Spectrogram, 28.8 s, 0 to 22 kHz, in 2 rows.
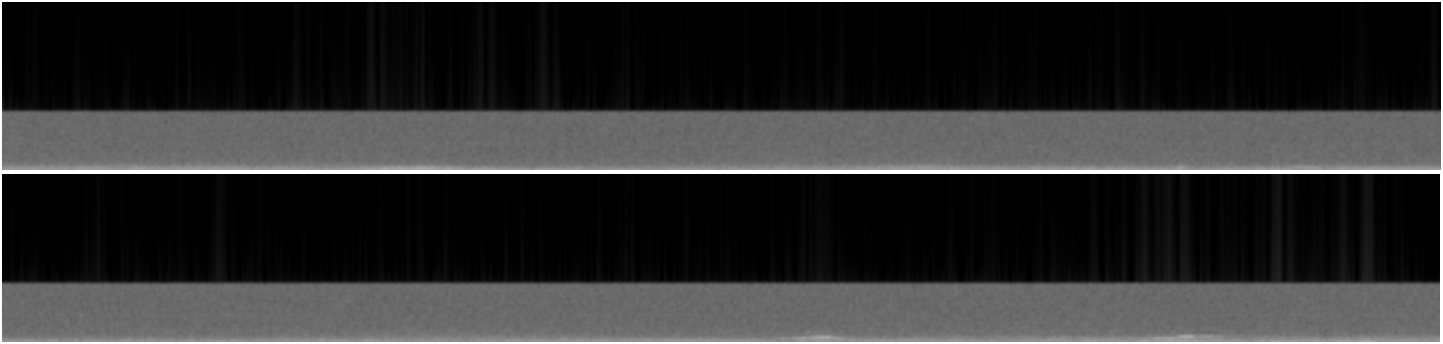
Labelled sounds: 26.1	26.6	humpback whale, 0.80 to 0.90 kHz

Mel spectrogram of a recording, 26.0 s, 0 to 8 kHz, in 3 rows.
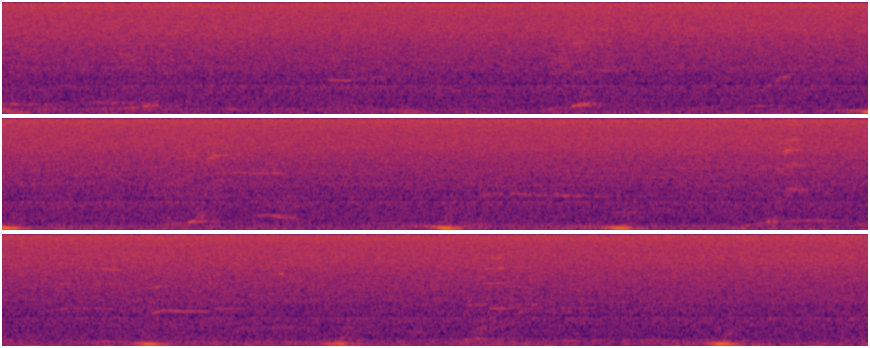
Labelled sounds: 3.3	3.5	humpback whale, 0.86 to 0.99 kHz
10.7	11.0	humpback whale, 2.5 to 2.9 kHz
13.7	14.0	humpback whale, 0.93 to 1.1 kHz
16.5	16.7	humpback whale, 0.93 to 1.2 kHz
18.3	19.3	humpback whale, 0.86 to 3.1 kHz

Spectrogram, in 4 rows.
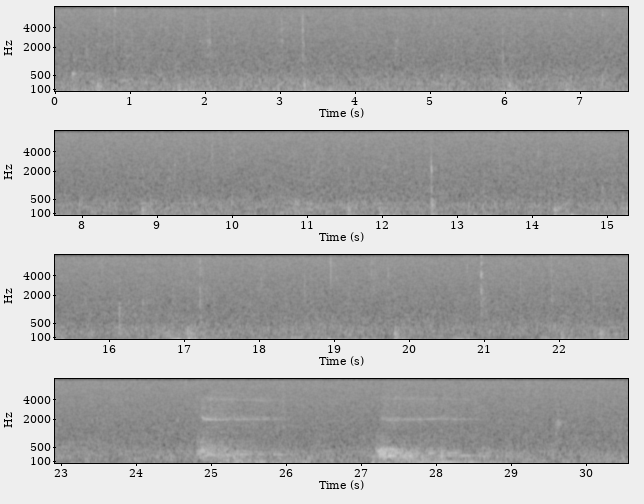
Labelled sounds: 24.8	26.0	killer whale, southern Alaska resident, 0 to 5.8 kHz
27.2	28.7	killer whale, southern Alaska resident, 0 to 4.9 kHz

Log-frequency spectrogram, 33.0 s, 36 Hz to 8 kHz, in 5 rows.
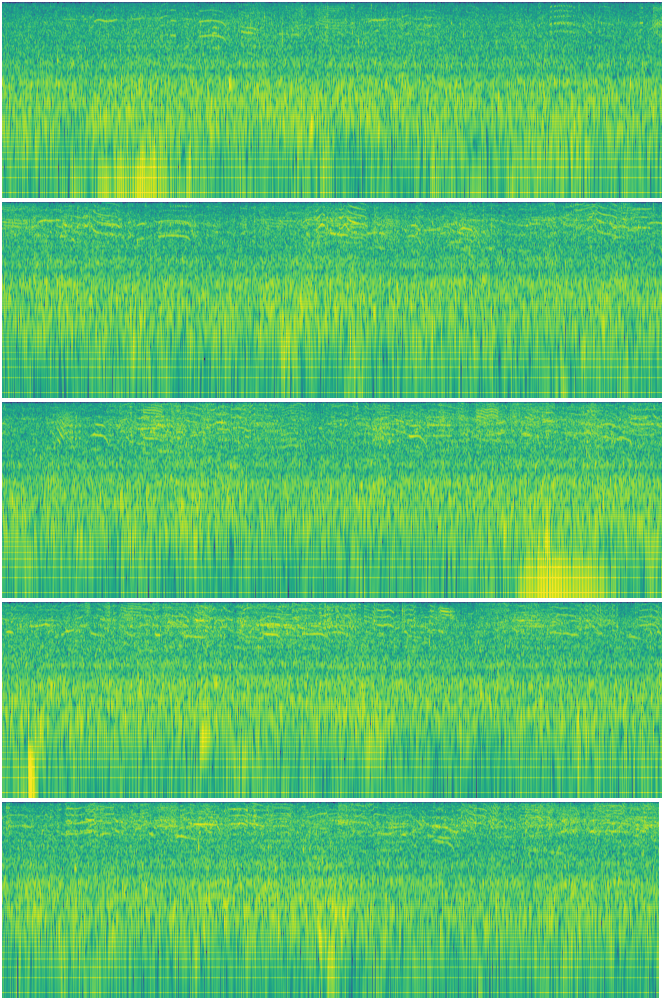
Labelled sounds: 0.9	1.2	Pacific white-sided dolphin, 4.6 to 5.0 kHz
1.9	2.3	Pacific white-sided dolphin, 2.8 to 7.9 kHz
3.2	3.9	Pacific white-sided dolphin, 4.6 to 6.8 kHz
5.5	5.8	Pacific white-sided dolphin, 3.4 to 7.2 kHz
6.5	7.8	Pacific white-sided dolphin, 3.1 to 7.9 kHz
8.1	8.6	Pacific white-sided dolphin, 2.8 to 6.3 kHz
9.9	10.3	Pacific white-sided dolphin, 4.2 to 5.4 kHz
10.7	13.1	Pacific white-sided dolphin, 2.4 to 7.1 kHz
14.5	15.0	Pacific white-sided dolphin, 2.9 to 6.5 kHz
16.0	16.2	Pacific white-sided dolphin, 2.2 to 2.4 kHz
17.5	17.8	Pacific white-sided dolphin, 3.1 to 7.4 kHz
19.0	20.4	Pacific white-sided dolphin, 2.3 to 6.6 kHz
21.0	21.3	Pacific white-sided dolphin, 5.2 to 7.8 kHz
21.6	23.1	Pacific white-sided dolphin, 2.9 to 7.0 kHz
23.5	23.8	Pacific white-sided dolphin, 5.9 to 6.4 kHz
25.0	25.6	Pacific white-sided dolphin, 3.2 to 7.0 kHz
26.2	27.4	Pacific white-sided dolphin, 3.2 to 6.5 kHz
28.0	31.0	Pacific white-sided dolphin, 2.8 to 7.0 kHz
31.7	32.9	Pacific white-sided dolphin, 3.4 to 7.2 kHz

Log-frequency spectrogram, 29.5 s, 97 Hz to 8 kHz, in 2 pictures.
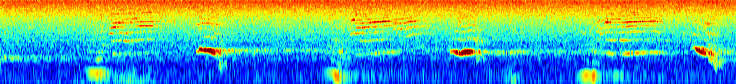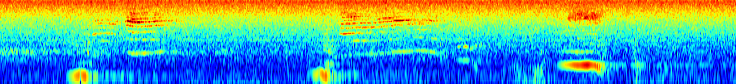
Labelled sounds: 2.2	3.2	humpback whale, 0.83 to 4.1 kHz
4.0	4.4	humpback whale, 1.0 to 3.0 kHz
7.0	8.5	humpback whale, 0.86 to 3.8 kHz
9.0	9.5	humpback whale, 0.96 to 2.2 kHz
12.0	13.2	humpback whale, 0.90 to 3.1 kHz
14.8	15.1	humpback whale, 1.0 to 1.4 kHz
16.5	18.2	humpback whale, 1.2 to 4.1 kHz
21.5	23.4	humpback whale, 1.3 to 3.4 kHz
26.2	26.7	humpback whale, 2.2 to 3.8 kHz

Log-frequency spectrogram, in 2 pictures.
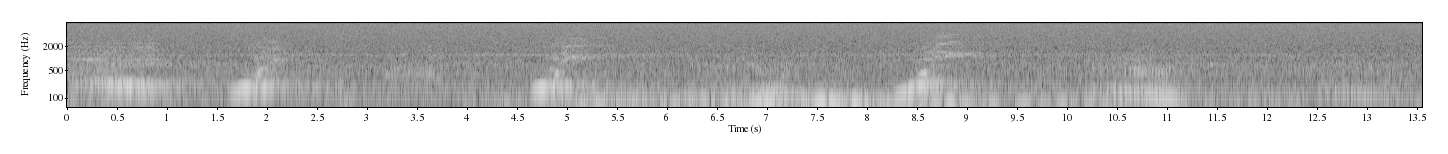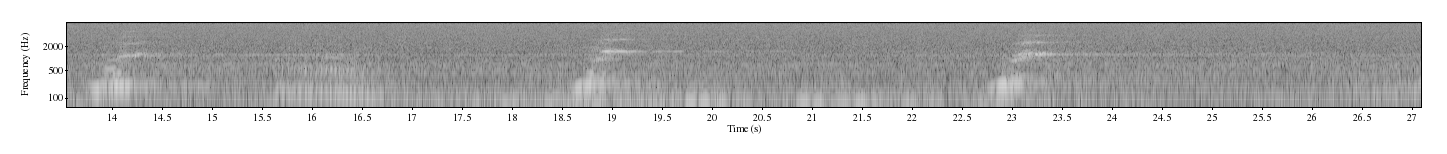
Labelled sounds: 0.0	0.4	humpback whale, 0.86 to 1.0 kHz
4.9	5.3	humpback whale, 0.83 to 2.2 kHz
8.5	9.1	humpback whale, 0.93 to 4.1 kHz
13.9	14.4	humpback whale, 0.86 to 2.5 kHz
18.9	19.3	humpback whale, 1.3 to 3.2 kHz
22.9	23.5	humpback whale, 0.83 to 2.8 kHz

